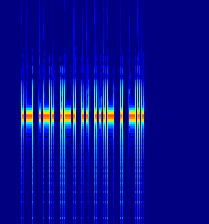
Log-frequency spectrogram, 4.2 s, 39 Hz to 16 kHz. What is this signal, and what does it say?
Morse code, heard as a keyed tone, about 28 wpm, 700 Hz. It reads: ARRIVED
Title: ED Suffix - Top 100 Words with Base Words 28wpm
